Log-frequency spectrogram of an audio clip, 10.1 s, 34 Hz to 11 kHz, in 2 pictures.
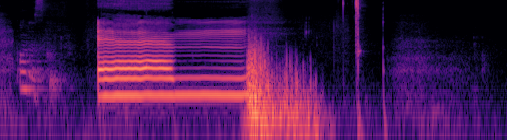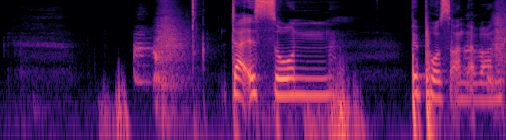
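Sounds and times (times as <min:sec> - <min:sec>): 
speech: 0:00.2 - 0:02.9, 0:07.4 - 0:10.1
person sneezing: 0:06.3 - 0:07.0.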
